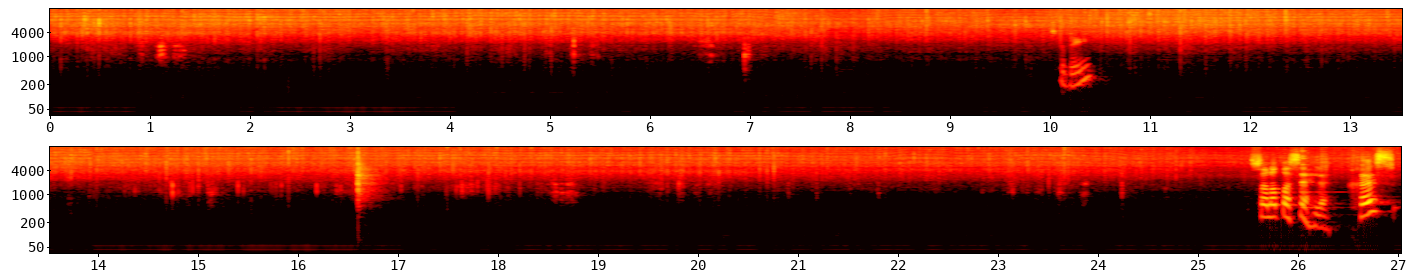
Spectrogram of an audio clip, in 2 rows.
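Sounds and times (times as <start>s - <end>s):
corn kernels sizzling in a pan: 0.0s - 27.0s.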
